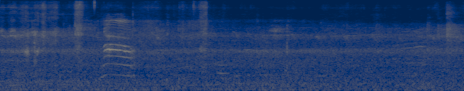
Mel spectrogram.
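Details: One of a group of very hungry street cats utters a short, rising-then-falling meow with bright harmonics, followed by a faint second mew. Constant low urban background noise.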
